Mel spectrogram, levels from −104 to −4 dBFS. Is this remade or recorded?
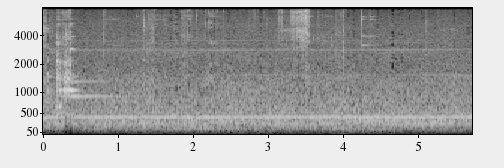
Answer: recorded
